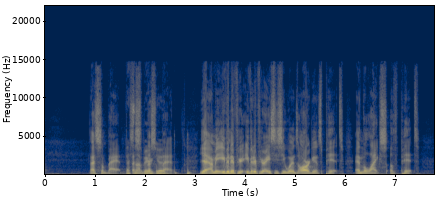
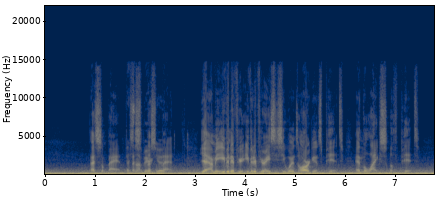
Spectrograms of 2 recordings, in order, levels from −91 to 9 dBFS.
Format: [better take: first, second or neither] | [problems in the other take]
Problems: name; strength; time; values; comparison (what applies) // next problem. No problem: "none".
first | low rumble; loud; throughout; 9 dB below the speech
